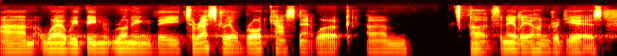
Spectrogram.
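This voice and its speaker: Speaking in a Yorkshire accent, a man has a dark, mellow tone and a monotone, flat intonation. He goes at a fairly slow pace over a quiet background. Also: fairly low pitch for a man. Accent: Yorkshire, noticeable. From northern England, Yorkshire. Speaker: telecom executive. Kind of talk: conference talk. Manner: halting, many fillers.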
